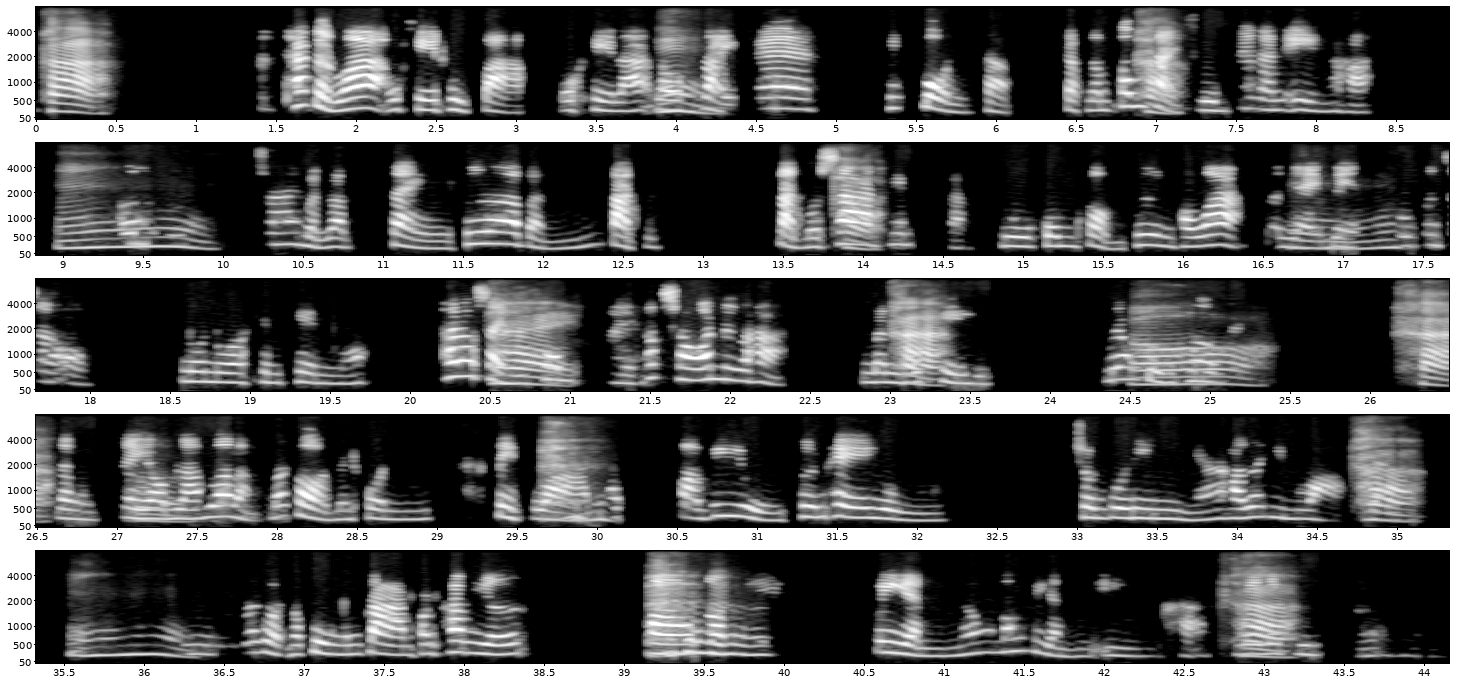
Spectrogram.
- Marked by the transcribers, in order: other background noise; distorted speech; other noise; chuckle; chuckle
- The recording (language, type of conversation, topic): Thai, unstructured, คุณมีเคล็ดลับอะไรในการทำอาหารให้อร่อยขึ้นบ้างไหม?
